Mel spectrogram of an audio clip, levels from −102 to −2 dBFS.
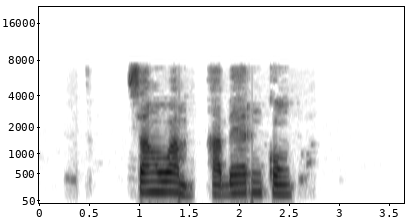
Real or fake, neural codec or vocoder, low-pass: real; none; 7.2 kHz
